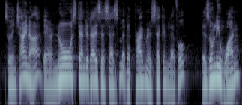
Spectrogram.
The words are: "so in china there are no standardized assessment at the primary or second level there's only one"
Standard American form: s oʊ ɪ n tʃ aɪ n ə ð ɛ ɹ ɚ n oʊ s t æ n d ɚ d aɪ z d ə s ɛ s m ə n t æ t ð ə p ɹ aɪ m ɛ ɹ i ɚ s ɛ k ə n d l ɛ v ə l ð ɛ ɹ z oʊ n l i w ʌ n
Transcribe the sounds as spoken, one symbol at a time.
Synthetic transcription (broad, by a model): s oʊ ɪ n tʃ aɪ n ə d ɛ ɹ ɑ n oʊ s t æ n d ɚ d aɪ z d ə s ɛ s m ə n ɛ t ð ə p ɹ aɪ m ɛ ɹ i s ɛ k ə n d l ɛ v ə l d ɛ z oʊ n l i w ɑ n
